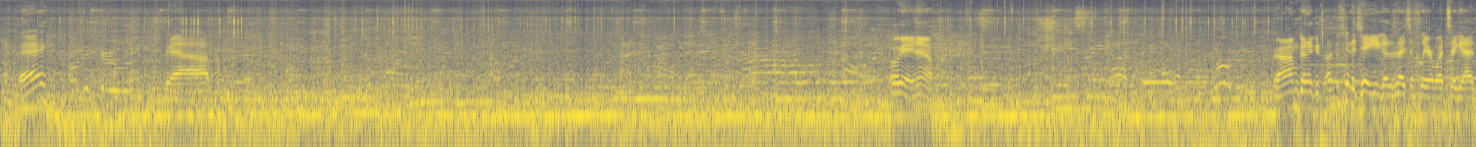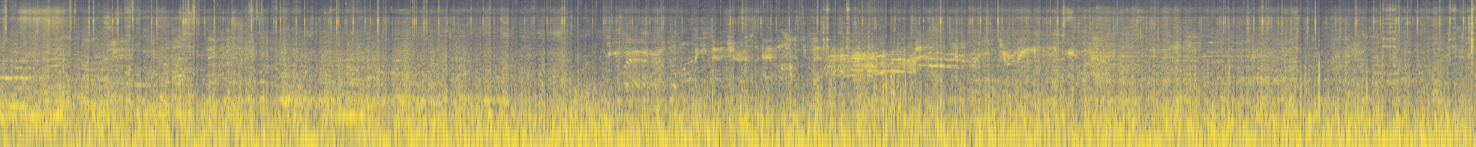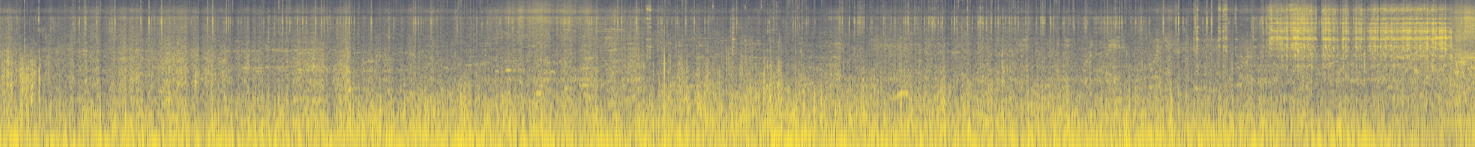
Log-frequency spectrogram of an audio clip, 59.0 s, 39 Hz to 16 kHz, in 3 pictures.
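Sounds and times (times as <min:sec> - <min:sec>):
wheelchair rolling on pavement: 0:00.0 - 0:59.0
wind buffeting microphone: 0:00.0 - 0:59.0.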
